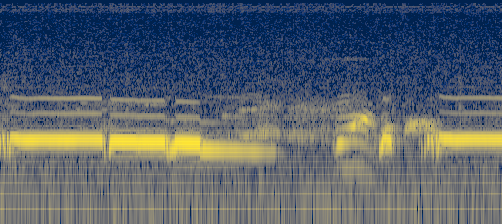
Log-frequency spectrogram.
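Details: Puter pelung dove giving its long drawn-out song: level hooting tones that step down in pitch across several seconds, a quiet pause, warbling broken notes, then another steady held coo.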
